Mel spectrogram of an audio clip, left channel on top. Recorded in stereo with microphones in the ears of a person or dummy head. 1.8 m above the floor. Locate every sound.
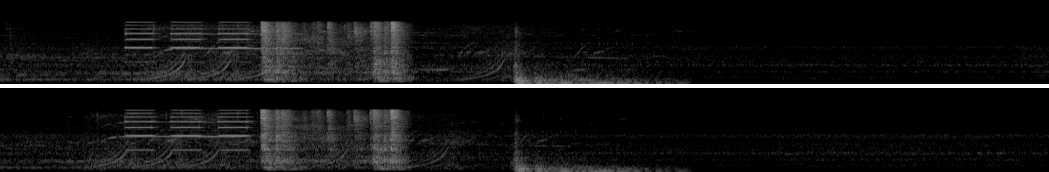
1.2 s an alarm clock: 45° right (ahead or behind), 1.6 m
2.6 s a cupboard door: 50° right (ahead or behind), 1.2 m
5.1 s an explosion: 5° left (ahead or behind), 0.9 m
